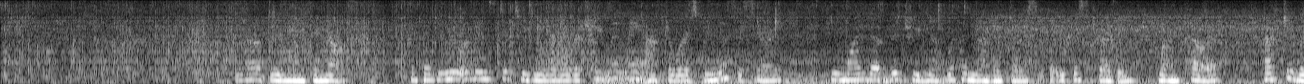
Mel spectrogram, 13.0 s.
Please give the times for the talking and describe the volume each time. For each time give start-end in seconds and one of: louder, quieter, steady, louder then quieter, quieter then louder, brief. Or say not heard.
2.1-12.9 steady.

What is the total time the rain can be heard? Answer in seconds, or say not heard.
13 s.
